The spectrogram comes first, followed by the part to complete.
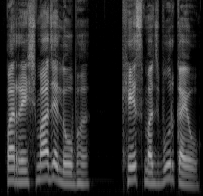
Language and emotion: Sindhi, neutral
